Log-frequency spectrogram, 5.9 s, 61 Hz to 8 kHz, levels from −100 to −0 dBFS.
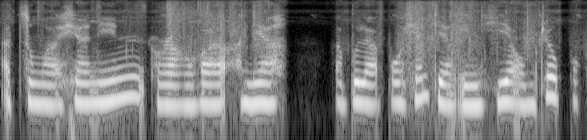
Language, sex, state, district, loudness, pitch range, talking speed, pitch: Mizo, female, Mizoram, Aizawl, -16 LUFS, 210-230 Hz, 185 wpm, 220 Hz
